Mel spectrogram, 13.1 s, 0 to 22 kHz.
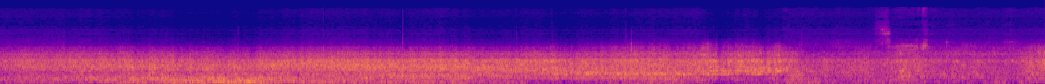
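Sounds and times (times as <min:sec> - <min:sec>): aircraft engine noise: 0:00.0 - 0:13.0.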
